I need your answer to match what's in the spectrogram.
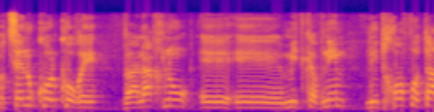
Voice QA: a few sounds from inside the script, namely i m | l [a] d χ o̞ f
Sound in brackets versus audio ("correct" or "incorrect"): incorrect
